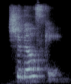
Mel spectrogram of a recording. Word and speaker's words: Przbylski: She said it's Polish, right? Is that right? Yep. Yeah, so it's not necessarily phonetically what you would think it would sound like. So Not even close.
